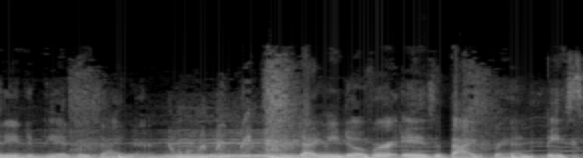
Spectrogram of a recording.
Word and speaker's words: Dagny Dover: Oh, it's pronounced Dagny Dover. Dagny means new dawn.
